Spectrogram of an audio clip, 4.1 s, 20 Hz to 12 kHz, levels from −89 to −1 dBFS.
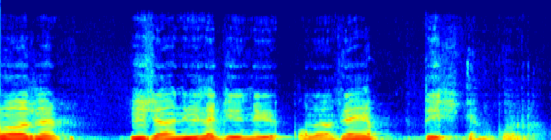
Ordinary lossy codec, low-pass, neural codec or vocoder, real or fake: none; 10.8 kHz; codec, 44.1 kHz, 1.7 kbps, Pupu-Codec; fake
